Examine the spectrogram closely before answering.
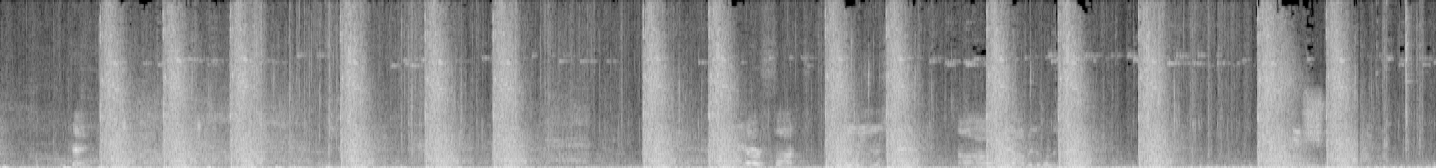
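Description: A pistol fires shot after shot in quick bursts.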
